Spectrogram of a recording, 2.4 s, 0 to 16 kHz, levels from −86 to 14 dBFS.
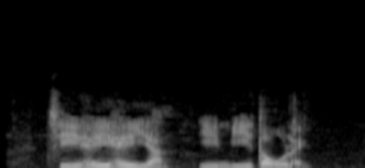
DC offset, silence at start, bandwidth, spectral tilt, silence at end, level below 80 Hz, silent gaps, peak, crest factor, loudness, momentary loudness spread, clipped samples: under 0.1%; 0.35 s; 7.2 kHz; -6.5 dB/octave; 0.4 s; -58 dBFS; none; -8 dBFS; 18 dB; -25 LUFS; 13 LU; under 0.1%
